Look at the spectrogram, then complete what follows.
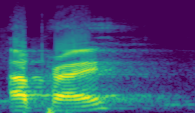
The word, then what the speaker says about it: après: There is a YouTube video that does a great job, but it's après, and it means after in French.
